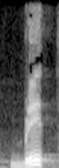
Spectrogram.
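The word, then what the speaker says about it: breath: একার সাউন্ড করব যেমন বি আর এর জন্য ব্রই এর জন্য বসিয়ে দাও একার তাহলে কি হয়ে গেল বইয়ের উফলা একার টি এইচ এর জন্য থো এবার একসঙ্গে উচ্চারণ করো ব্রেথ এরকম করে আমরা যদি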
